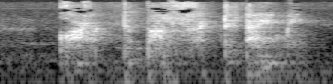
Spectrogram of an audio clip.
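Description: A woman whispering a few short phrases, breathy and without voice, between her louder spoken lines.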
